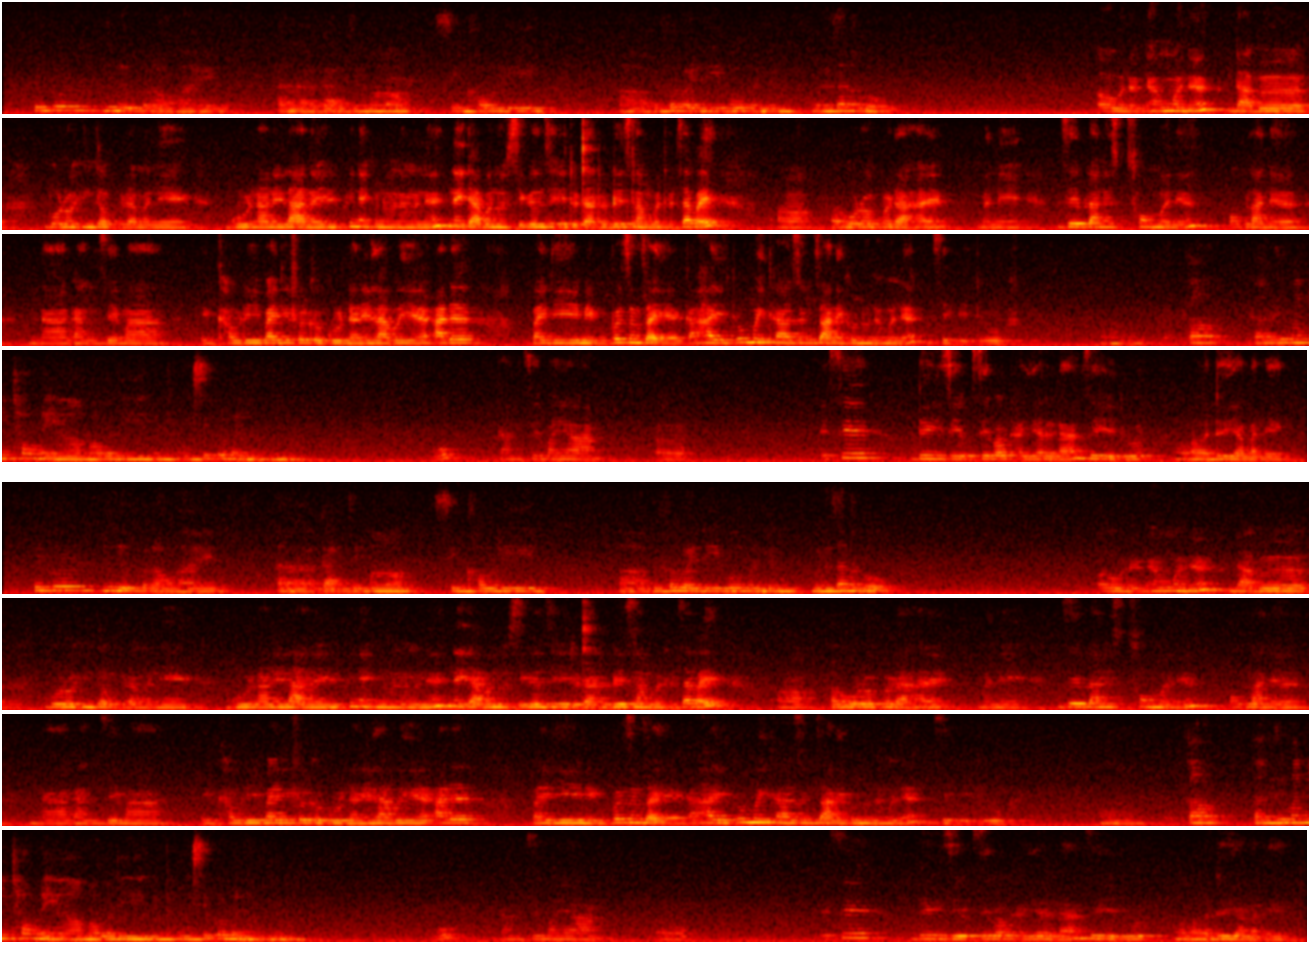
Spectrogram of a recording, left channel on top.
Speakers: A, on the right (about 75°); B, on the left (about 50°).
A: बैफोर बिलोफोरावहाय ओ गां जेमा
B: औ
A: सें खावरि ओ बेफोरबायदिबो मोनगोन मोनो जानांगौ?
B: औ नोंथां मोनो दाबो बर' हिनजावफोरा माने गुरनानै लानाय फैनायखौ नुनो मोनो नै दाबो नुसिगोन जिहेथु दाथ' दैज्लां बोथोर जाबाय ओ
A: औ
B: बरफोराहाय माने जेब्लानो सम मोनो अब्लानो ना गांजेमा एंखावरि बायदिफोरखौ गुरनानै लाबोयो आरो बायदि मैगंफोरजों जायो गाहायैथ मैथाजों जानायखौ नुनो मोनो जिहेथु
A: औ
B: मैगं
A: गां
B: फोनानै दोनखायो
A: गांजेमानि थावनाया माबादि नोंथां एसे फोरमायनो हागोन नामा
B: औ गांजेमाया ओ एसे दै जेब जेबाव थायो आरोना जिहेतु
A: औ
B: ओ
A: औ
B: दैया माने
